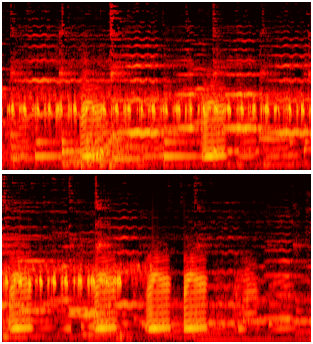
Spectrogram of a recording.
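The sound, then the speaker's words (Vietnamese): Frogs croak in a dense chorus of many overlapping, buzzing calls. The chorus is continuous and layered with pulsing, rhythmic trills throughout, and it thins out briefly near the end. “Sao nay ếch nhái ở bên đó kêu ghê vậy nhỉ?”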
